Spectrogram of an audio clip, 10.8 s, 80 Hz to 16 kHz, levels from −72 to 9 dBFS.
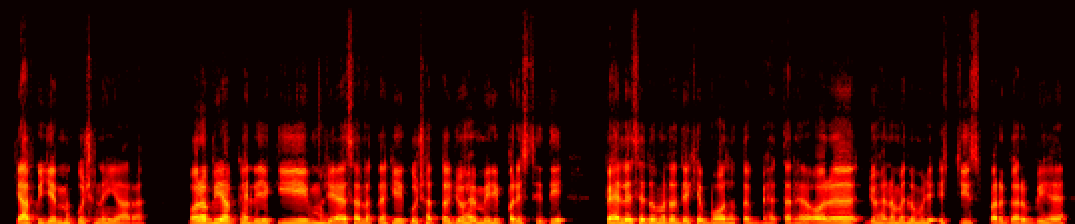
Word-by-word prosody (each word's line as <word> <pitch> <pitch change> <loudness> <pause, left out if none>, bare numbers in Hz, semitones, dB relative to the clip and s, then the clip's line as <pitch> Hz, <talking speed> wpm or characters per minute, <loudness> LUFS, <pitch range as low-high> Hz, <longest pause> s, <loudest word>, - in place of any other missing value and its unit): कि - - +3
आपकी 185 +3 +4
जेब 180 -1 +2
में 200 +2 -4
कुछ 185 -4 -5
नहीं 155 -2 -3
आ 120 - -2
रहा। 110 -2 -9 0.5
और 210 - +5
अभी 230 0 +5
आप 220 0 +3
कह 200 -2 0
लीजिए 205 +3 -1
कि 210 0 +1
मुझे 185 0 -3
ऐसा 175 +1 +3
लगता 155 +2 -3
है 185 - -1
कि 215 +2 -1
कुछ 200 -2 -5
हद 185 -1 -1
तक 205 - +3
जो 195 - +1
है 210 +1 +2
मेरी 205 +1 -1
परिस्थिति 180 +4 -2 0.5
पहले 195 +5 +6
से 235 0 +3
तो 230 0 +2
मतलब 220 0 0
देखिए 205 +1 0
बहुत 170 0 +2
हद 170 - -6
तक 180 - -1
बेहतर 125 +3 -5
है 135 +8 -1
और 185 -1 +3 0.4
जो 180 +1 -4
है 180 - -2
ना 205 - -2
मतलब 205 0 -3
मुझे 200 +2 -2
इस 195 0 -8
चीज़ 185 -2 -5
पर 190 -1 +2
गर्व 155 +3 0
भी 180 +2 -4
है 165 0 -1
190 Hz, 270 wpm, -24 LUFS, 175-210 Hz, 0.5 s, पहले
